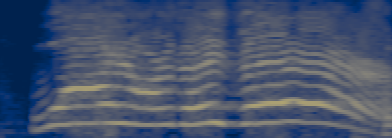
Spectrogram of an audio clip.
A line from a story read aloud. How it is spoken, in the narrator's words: the boss screamed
